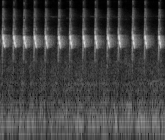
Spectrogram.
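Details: Kapas tembak white-eye delivering continuous ngebren song, a tight, regular volley of around fifteen clipped high chirps spaced evenly, with no other sounds.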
